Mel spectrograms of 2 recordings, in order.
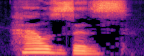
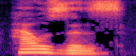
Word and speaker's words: houses: We add the S and we pronounce the E. House, houses. Can you hear the difference? House, soft S, s, houses.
